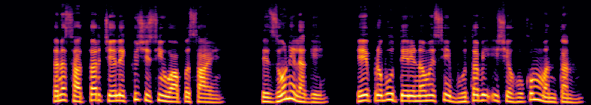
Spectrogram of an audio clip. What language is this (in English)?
Bhadrawahi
